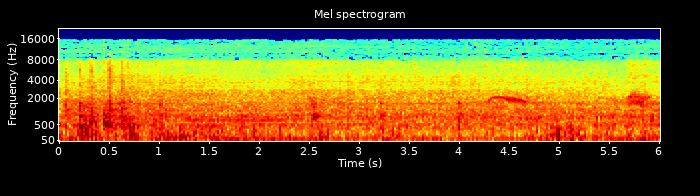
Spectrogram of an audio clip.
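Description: Tracked excavator's diesel engine running steadily, with irregular metallic clanks and knocks as the machine works, busiest in the first second.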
